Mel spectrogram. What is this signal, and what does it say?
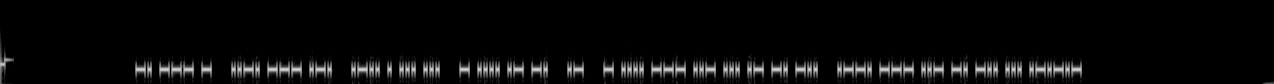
Morse code, heard as a keyed tone, about 40 wpm, 700 Hz. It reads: NOT FOR LESS THAN A THOUSAND POUNDS.
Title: Sentences from Top 1000 Words - Review Part 3 - 40wpm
